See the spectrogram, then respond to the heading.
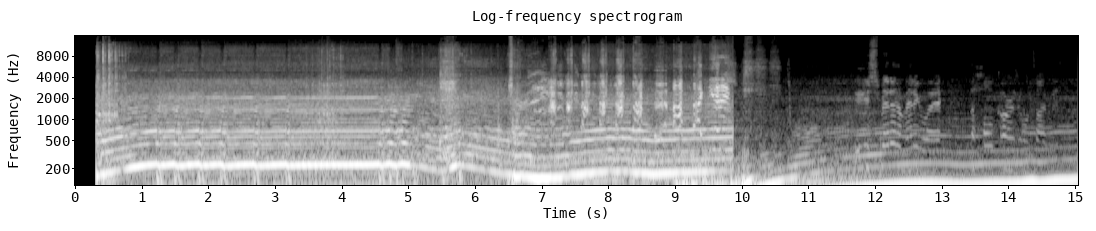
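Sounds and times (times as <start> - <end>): car engine revving high: 0.3 - 15.0.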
